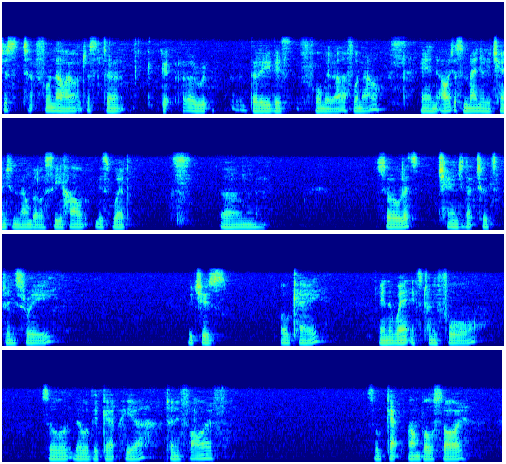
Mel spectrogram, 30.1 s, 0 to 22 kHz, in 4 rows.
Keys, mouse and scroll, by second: 1.0 click, 4.8 Delete, 6.2 click, 10.1 click, 10.7 click, 14.2 typing, 15.5 click, 19.6 click, 20.7 click, 21.0-21.3 typing, 22.1 click, 24.8 click, 25.1 typing, 26.4 click.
